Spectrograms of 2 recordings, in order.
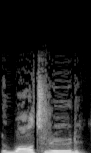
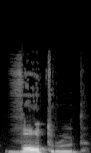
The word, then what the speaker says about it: Waltrud: Although since they're from Karlsland, we should probably pronounce them Waltrud.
